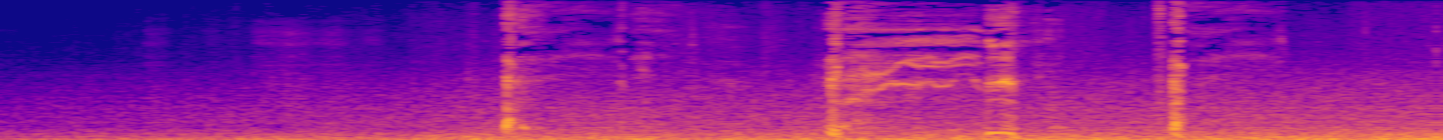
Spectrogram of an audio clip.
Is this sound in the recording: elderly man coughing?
yes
